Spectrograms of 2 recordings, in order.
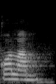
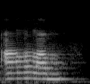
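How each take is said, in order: First: The word begins with a k sound. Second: The word begins with a glottal stop.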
